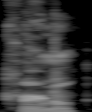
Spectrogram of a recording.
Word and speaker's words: colonel: blah blah blah and you know silent letters oh my God like colonel there's no R and kernel which doesn't make sense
